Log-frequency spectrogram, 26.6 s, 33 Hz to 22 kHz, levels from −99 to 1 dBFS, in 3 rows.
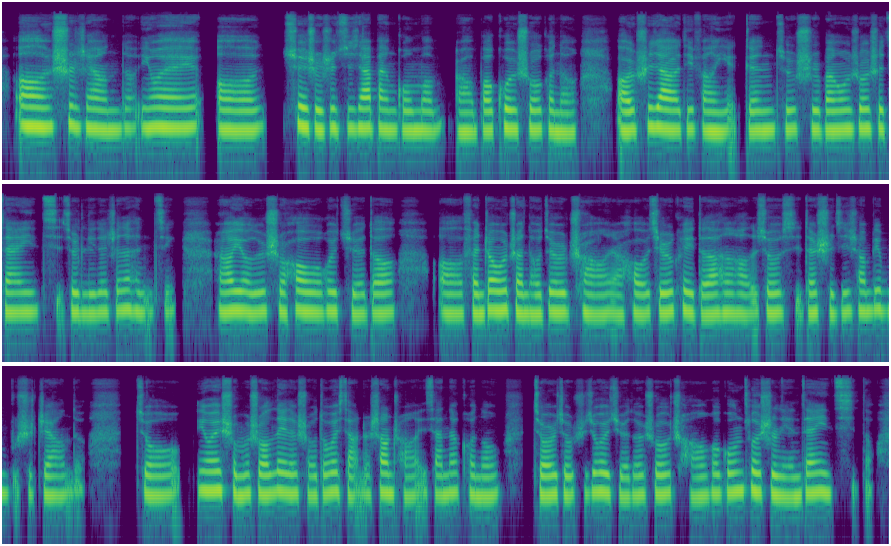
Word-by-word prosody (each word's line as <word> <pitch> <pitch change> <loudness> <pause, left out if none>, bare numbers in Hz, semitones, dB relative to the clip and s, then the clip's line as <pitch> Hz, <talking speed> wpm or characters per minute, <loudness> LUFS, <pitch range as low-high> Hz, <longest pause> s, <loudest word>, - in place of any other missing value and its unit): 呃， 235 -1 +6
是 245 0 +1
这 225 0 -1
样 210 -1 +1
的， 220 0 -7
因 225 0 +2
为， 225 0 +3
呃， 210 0 +2 0.2
确 240 -2 +4
实 215 -2 +3
是 225 +1 0
居 220 +1 -5
家 220 0 +4
办 210 -2 0
公 205 -2 0
嘛， 205 +1 -1
然 195 - -2
后 195 - +1
包 200 +1 +1
括 215 0 +3
说 210 0 0
可 205 -1 -1
能， 190 0 -1 0.4
呃， 200 0 +4
睡 230 +1 0
觉 220 -2 +7
的 210 - +2
地 215 +1 -3
方 200 -2 +1
也 200 +1 -2
跟 205 +1 0
就 210 0 -3
是 210 -1 -1
办 205 0 +2
公 210 +1 +2
桌 220 0 +1
是 215 0 -1
在 205 0 0
一 210 0 -2
起， 215 - -9
就 210 - 0
离 195 0 -1
得 205 +1 -1
真 215 +2 -4
的 225 - +1
很 210 -1 -4
近， 210 +1 -11 0.4
然 210 -2 -1
后 210 - +5
有 215 -2 +3
的 205 +1 +1
时 215 - -2
候 215 0 +2
我 205 - 0
会 210 0 0
觉 195 -2 -4
得， 200 +2 -1 0.4
呃， 200 -2 -1
反 195 0 0
正 220 +2 +4
我 - - +4
转 200 -3 +1
头 195 0 0
就 205 +1 +1
是 205 - +3
床， 195 -1 -3
然 190 -1 -4
后 195 0 -1
其 - - -7
实 205 +1 +4
可 220 0 -1
以 200 - +2
得 195 -2 -3
到 195 +1 +2
很 200 0 -1
好 195 -1 -2
的 - - -4
休 200 -1 0
息， 200 - -10
但 200 0 -1
实 200 0 -2
际 205 +1 -4
上 210 0 -2
并 215 -2 -3
不 - - -16
是 205 - -7
这 200 0 -4
样 195 +2 -3
的。 245 - -13 0.5
就 200 -2 -1
因 235 -1 0
为 230 0 +5
什 225 -2 0
么 205 +2 +1
时 210 - -2
候 205 0 +5
累 220 0 +2
的 210 0 +1
时 210 - -8
候 195 - -2
都 210 +2 -2
会 225 - +2
想 200 -1 -5
着 205 - -6
上 215 +1 +2
床 195 -1 -7
一 215 - -9
下， 205 -2 -4
那 215 +2 -1
可 200 -2 -5
能 190 +2 -2 0.3
久 200 -2 +2
而 200 +1 +4
久 200 -1 -1
之 205 +1 -11
就 220 0 0
会 220 -1 +4
觉 195 -3 -4
得 200 +1 -3
说 205 +1 0
床 190 -2 -5
和 210 +1 -1
工 220 +1 +1
作 230 -1 +2
是 210 -1 +1
连 190 0 -1
在 215 +2 +2
一 220 -1 +1
起 240 +3 -8
的， 235 - -15
210 Hz, 295 characters per minute, -22 LUFS, 200-220 Hz, 0.5 s, 觉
